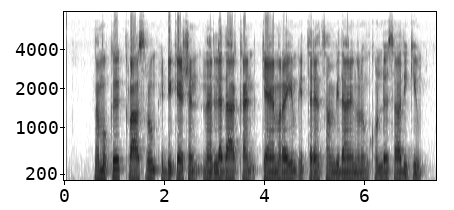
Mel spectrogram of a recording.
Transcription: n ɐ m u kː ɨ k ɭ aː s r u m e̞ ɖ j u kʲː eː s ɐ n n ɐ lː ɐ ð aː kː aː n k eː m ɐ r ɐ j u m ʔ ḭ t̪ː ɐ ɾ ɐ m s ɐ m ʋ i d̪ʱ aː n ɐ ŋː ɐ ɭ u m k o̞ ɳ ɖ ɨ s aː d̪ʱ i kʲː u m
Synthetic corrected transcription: n ɐ m u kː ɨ k ɭ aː s r uː m e̞ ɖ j u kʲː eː ʂ ɐ n n ɐ lː ɐ ð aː kː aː n k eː m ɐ r ɐ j u m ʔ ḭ t̪ː ɐ ɾ ɐ m s ɐ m ʋ i d̪ʱ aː n ɐ ŋː ɐ ɭ u m k o̞ ɳ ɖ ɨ s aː d̪ʱ i kʲː u m

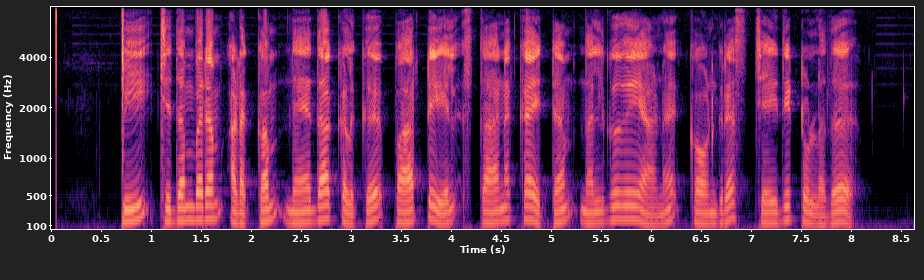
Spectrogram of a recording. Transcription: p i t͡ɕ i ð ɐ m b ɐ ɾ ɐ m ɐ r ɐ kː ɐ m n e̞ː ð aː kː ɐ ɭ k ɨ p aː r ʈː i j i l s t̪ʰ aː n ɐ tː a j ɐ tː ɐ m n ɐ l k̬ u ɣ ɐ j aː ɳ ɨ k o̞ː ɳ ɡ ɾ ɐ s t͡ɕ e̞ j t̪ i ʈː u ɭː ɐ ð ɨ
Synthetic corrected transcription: p i t͡ɕ i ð ɐ m b ɐ ɾ ɐ m ɐ ɽ ɐ kː ɐ m n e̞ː ð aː kː ɐ ɭ k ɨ p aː r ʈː i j i l s t̪ʰ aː n ɐ kː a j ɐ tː ɐ m n ɐ l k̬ u ɣ ɐ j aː ɳ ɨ k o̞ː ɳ ɡ ɾ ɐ s t͡ɕ e̞ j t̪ i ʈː u ɭː ɐ ð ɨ

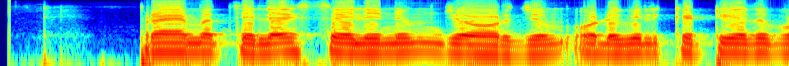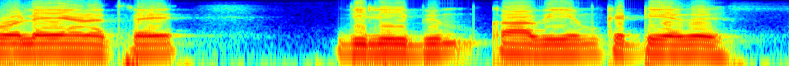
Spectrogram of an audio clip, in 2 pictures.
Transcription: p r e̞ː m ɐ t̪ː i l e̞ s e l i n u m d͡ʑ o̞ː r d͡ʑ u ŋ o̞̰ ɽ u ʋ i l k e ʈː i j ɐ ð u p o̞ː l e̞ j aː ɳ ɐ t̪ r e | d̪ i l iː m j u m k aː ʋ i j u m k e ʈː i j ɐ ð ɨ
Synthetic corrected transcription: p r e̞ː m ɐ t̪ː i l e̞ s e l i n u m d͡ʑ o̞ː r d͡ʑ u m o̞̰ ɽ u ʋ i l k e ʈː i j ɐ ð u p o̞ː l e̞ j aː ɳ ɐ t̪ r e | d̪ i l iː b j u m k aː ʋ i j u m k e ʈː i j ɐ ð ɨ

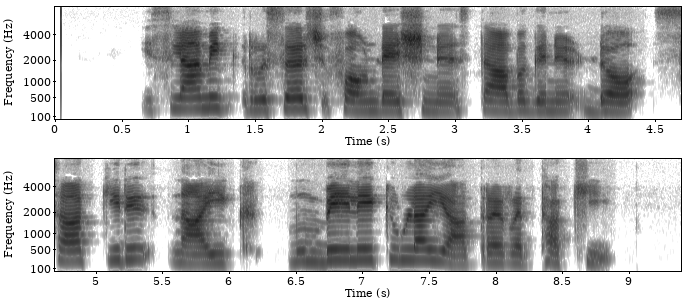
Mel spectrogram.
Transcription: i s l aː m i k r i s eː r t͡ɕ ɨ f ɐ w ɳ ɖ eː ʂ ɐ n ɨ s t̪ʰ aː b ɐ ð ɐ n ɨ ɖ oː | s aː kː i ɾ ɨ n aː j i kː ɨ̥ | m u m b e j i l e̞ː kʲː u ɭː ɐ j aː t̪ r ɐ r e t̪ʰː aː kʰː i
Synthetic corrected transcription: i s l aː m i k r i s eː r t͡ɕ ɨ f ɐ w ɳ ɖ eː ʂ ɐ n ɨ s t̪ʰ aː b ɐ ɣ ɐ n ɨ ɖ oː | s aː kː i ɾ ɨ n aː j i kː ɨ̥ | m u m b e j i l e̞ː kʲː u ɭː ɐ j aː t̪ r ɐ r e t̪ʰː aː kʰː i

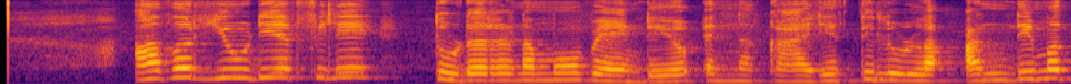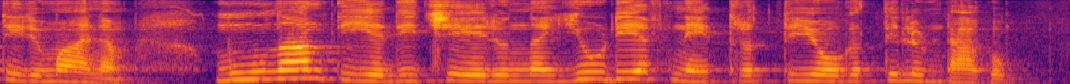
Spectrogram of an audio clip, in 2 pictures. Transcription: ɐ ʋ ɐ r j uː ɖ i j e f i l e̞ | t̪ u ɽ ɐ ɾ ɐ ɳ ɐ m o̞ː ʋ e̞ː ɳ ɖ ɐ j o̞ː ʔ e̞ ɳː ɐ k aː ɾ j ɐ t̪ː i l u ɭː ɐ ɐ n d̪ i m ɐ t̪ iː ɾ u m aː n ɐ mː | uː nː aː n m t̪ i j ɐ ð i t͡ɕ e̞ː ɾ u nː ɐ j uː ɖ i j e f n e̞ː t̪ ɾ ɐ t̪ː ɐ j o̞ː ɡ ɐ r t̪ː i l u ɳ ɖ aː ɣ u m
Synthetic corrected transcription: ɐ ʋ ɐ r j uː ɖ i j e f i l e̞ | t̪ u ɽ ɐ ɾ ɐ ɳ ɐ m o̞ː ʋ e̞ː ɳ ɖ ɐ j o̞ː ʔ e̞ nː ɐ k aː ɾ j ɐ t̪ː i l u ɭː ɐ ɐ n d̪ i m ɐ t̪ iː ɾ u m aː n ɐ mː | uː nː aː m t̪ i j ɐ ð i t͡ɕ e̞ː ɾ u nː ɐ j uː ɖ i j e f n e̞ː t̪ r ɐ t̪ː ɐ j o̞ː ɡ ɐ t̪ː i l u ɳ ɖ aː ɣ u m

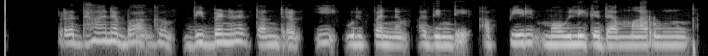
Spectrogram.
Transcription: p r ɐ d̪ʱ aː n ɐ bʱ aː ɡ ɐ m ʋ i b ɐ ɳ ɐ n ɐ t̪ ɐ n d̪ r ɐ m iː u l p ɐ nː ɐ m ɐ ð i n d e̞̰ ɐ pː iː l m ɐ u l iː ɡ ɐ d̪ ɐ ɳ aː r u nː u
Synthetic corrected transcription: p r ɐ d̪ʱ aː n ɐ bʱ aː ɡ ɐ m ʋ i b ɐ ɳ ɐ n ɐ t̪ ɐ n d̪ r ɐ m iː u l p ɐ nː ɐ m ɐ ð i n d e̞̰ ɐ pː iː l m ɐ w l i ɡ ɐ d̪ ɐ m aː r u nː u

